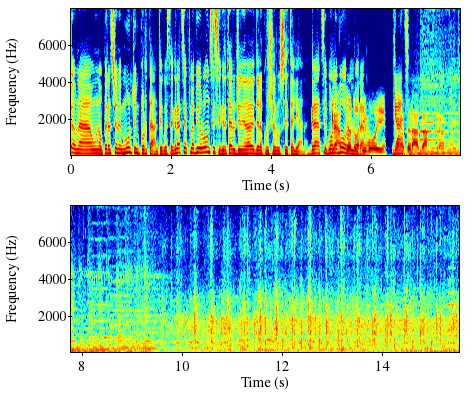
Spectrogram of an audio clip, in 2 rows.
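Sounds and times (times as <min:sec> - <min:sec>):
speech: 0:00.0 - 0:07.8
neighbourhood applause in Milan: 0:09.3 - 0:15.5.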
